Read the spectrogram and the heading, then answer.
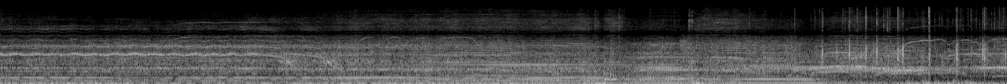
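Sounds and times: heavy metal band playing live: 0:00.0 - 0:08.4.

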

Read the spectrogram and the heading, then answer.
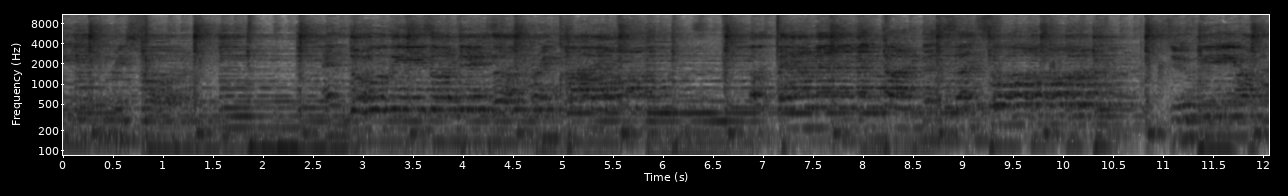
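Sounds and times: group singing worship song: 0:00.0 - 0:12.0
low bass notes: 0:00.0 - 0:12.0
percussion hits: 0:00.0 - 0:12.0.

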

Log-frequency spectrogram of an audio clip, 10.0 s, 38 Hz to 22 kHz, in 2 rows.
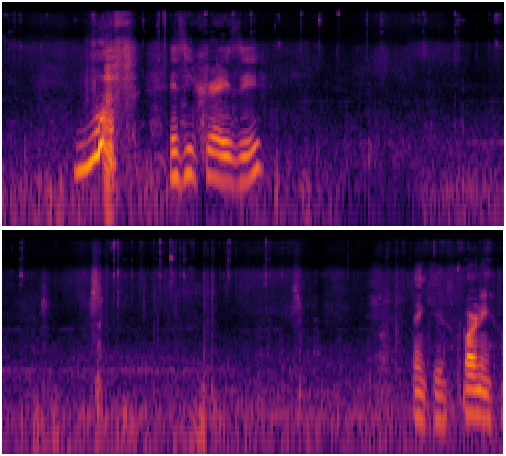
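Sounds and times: metal leash clips jingling: 0:00.0 - 0:10.0
rustling: 0:00.0 - 0:10.0.

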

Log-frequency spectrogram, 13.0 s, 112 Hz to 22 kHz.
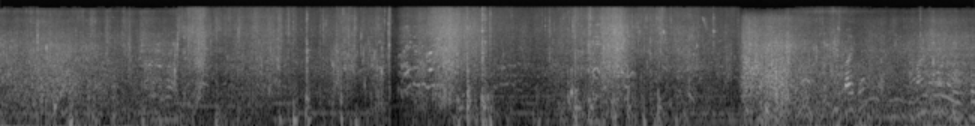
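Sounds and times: small waves washing: 0:00.0 - 0:13.0.

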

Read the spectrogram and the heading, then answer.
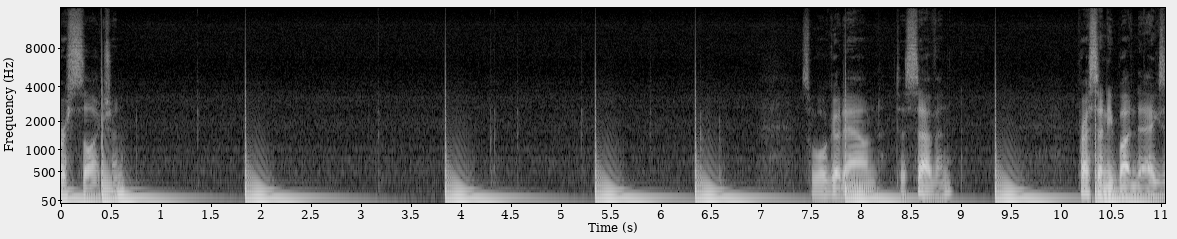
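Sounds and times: deep electronic kick drum: 0:00.0 - 0:02.8, 0:03.8 - 0:11.0.

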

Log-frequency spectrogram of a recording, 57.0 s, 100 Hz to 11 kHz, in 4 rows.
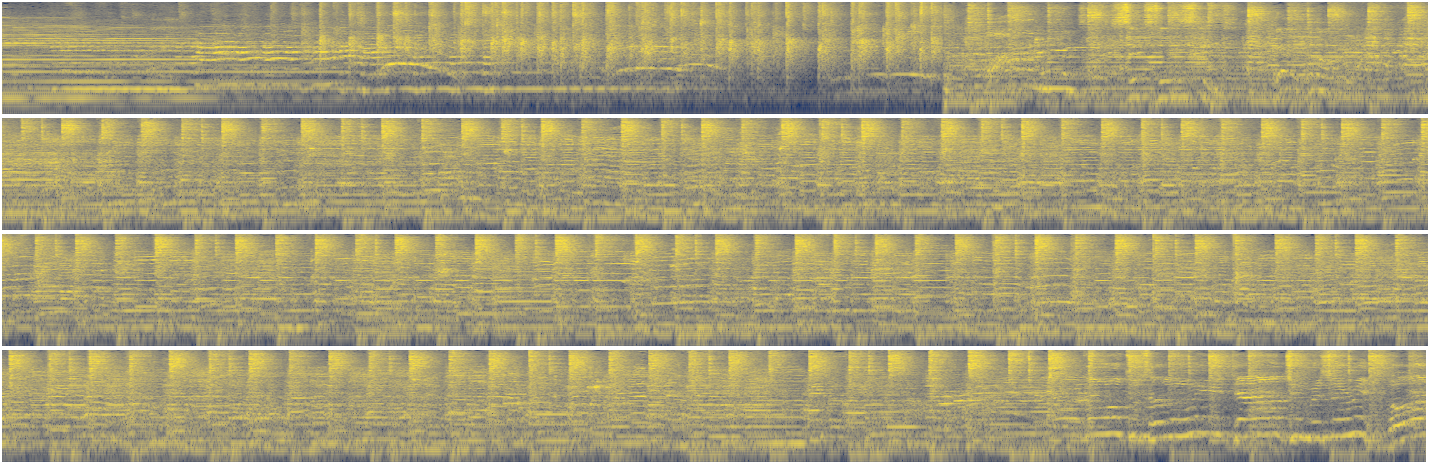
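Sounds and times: blues-rock electric guitars: 0:00.0 - 0:06.2, 0:09.4 - 0:57.0
steady drum beat: 0:09.4 - 0:57.0.

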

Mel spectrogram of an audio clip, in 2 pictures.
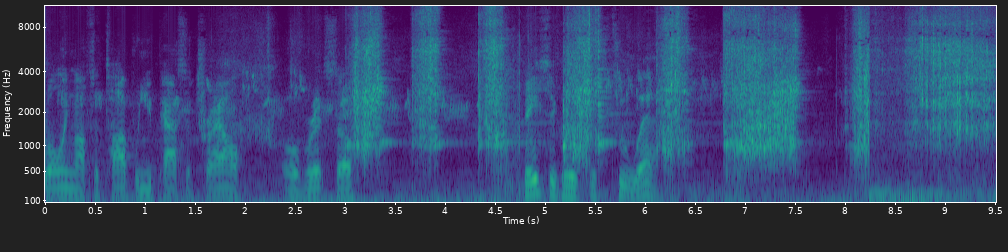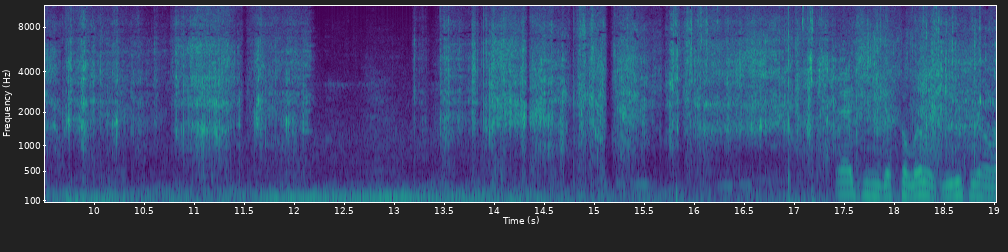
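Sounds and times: hand edger scraping concrete: 0:01.6 - 0:12.2, 0:13.2 - 0:19.0.

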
